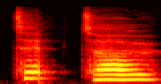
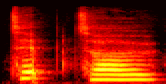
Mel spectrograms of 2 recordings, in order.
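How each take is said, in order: Both takes have the same delivery.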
